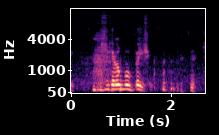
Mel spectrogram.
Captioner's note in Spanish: risas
